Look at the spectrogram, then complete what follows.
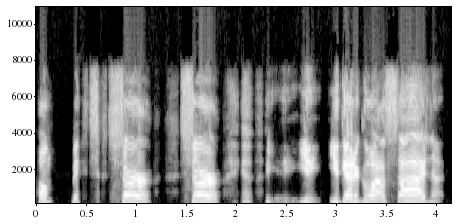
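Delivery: put-on high, very loud, quavering, trembling voice. Retelling the woman at sign-in who noticed the speaker, imitating her trembling voice. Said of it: "and now she's trembling".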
